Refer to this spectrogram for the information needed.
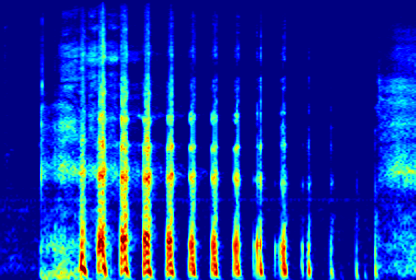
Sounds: Laughter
